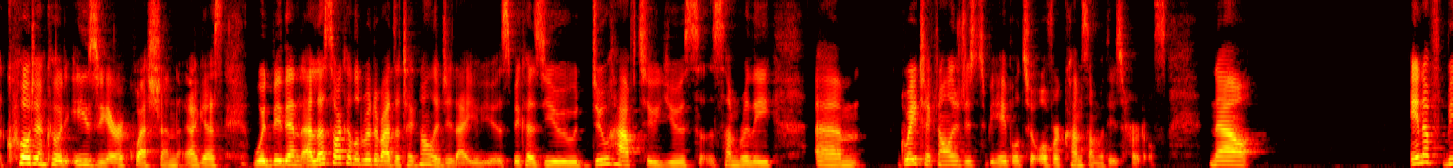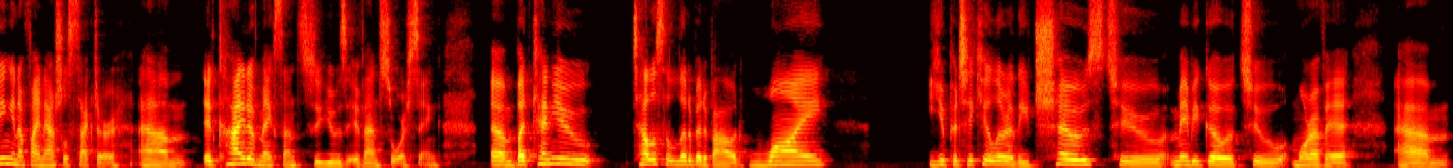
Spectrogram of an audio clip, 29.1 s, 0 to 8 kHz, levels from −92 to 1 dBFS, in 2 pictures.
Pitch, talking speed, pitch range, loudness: 185 Hz, 165 wpm, 170-210 Hz, -29 LUFS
